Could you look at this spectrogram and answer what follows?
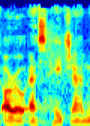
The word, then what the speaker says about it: ROSHN: And they're actually the sponsor of the Russian Saudi Pro League, ROSHN, not RUSSIAN.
